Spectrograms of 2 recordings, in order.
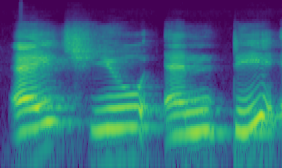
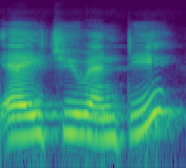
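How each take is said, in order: First: Each letter spelled out slowly and apart; slow spelling. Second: Said in the usual way. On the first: Shown as a demonstration. (धीरे-धीरे अक्षर बोलते हुए)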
